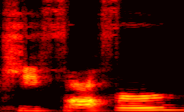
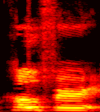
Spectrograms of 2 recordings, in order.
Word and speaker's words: Kefauver: I'm pretty sure it's pronounced like Kefauver or something, but I call them Covert because it's spelled weird. Like, it's really weird. So, Covert it is.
